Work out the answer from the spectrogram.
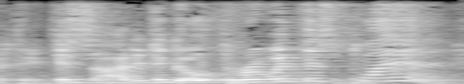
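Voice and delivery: usual speaking voice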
